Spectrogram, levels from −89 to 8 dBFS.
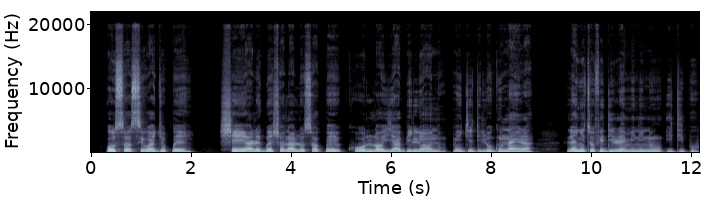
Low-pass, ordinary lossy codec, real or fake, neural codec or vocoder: none; none; real; none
